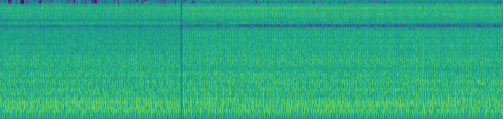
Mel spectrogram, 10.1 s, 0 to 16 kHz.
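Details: Hoover Link HL1682D3 washing machine, badly damaged, door seal twisted, on spin: loud steady roar with constant low rattling, whole damaged cabinet shaking and banging, extremely loud; still works.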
